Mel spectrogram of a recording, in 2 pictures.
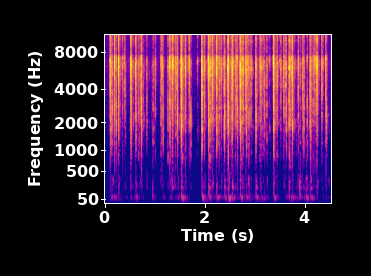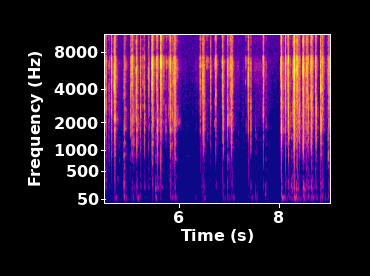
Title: Apex Pro TKL clicking sounds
